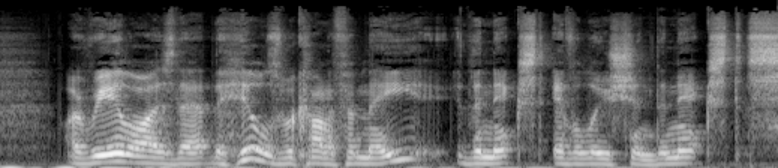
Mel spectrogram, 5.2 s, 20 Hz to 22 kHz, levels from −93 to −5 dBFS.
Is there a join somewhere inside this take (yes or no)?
no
